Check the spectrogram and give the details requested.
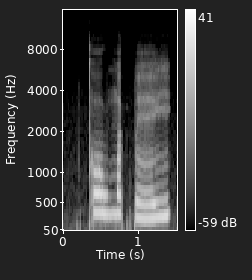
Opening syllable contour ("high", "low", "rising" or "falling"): high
